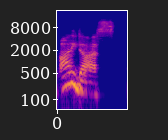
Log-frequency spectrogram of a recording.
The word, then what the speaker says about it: Adidas: but the brand is really the nickname of the founder, who is Adi, Adi Dassler. And so Adidas is how to pronounce it if you want to pay homage back to the original pioneer and founder story and entrepreneur behind the brand.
